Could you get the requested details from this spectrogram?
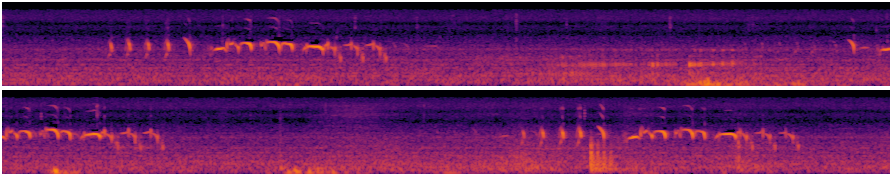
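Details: Red Lark in South Africa gives three bright, high phrases a few seconds apart, each a quick run of sharp notes ending in a twittering flourish, with low wind rumbling underneath.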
